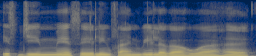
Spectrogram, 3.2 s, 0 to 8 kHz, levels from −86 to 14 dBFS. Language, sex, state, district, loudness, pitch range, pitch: Hindi, male, Jharkhand, Ranchi, -16 LUFS, 110-120 Hz, 115 Hz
